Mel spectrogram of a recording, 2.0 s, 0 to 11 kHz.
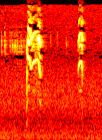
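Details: Peregrine falcon pair in winter courtship at a San Jose City Hall nest site, 13 January 2024: two brief harsh squawks, the first longer and slurred, the second short, over quiet background.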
